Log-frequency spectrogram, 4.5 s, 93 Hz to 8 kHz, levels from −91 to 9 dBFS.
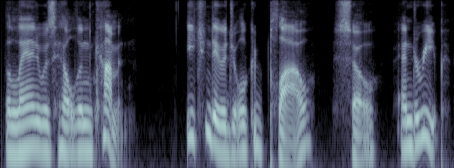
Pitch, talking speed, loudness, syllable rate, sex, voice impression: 150 Hz, 170 wpm, -21 LUFS, 4.7 syllables/s, male, masculine, adult-like, tensed, powerful, bright, clear, friendly, unique, slightly wild, lively, intense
